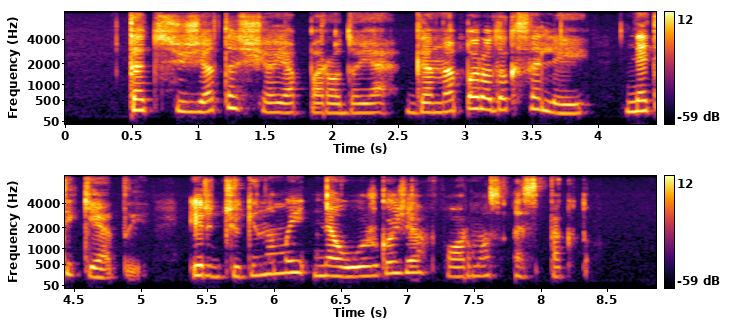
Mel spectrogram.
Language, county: Lithuanian, Klaipėda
